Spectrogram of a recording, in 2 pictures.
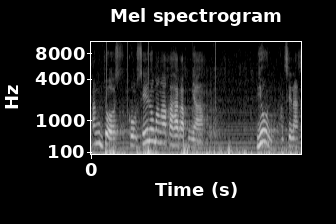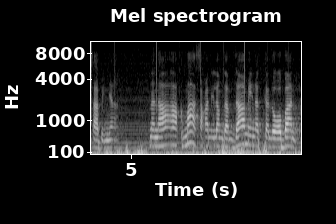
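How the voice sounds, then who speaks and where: A woman delivers a sermon in a high voice, throwing rhetorical questions at her listeners and acting out little scenes of gossip. The live recording carries a long reverb from the hall and a faint hiss underneath. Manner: rhetorical, questioning the congregation, animated storytelling. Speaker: preacher.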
